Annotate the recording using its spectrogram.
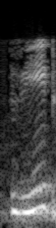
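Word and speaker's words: read: तो a letter is being, रीड का क्या हो जाता है, रीड, रेड, रेड, spelling is the same, bye हर।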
